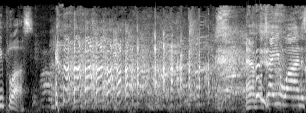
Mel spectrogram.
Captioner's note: laughter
